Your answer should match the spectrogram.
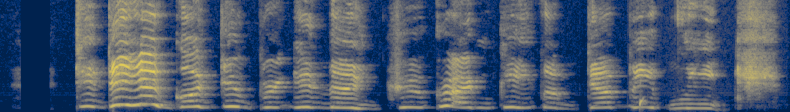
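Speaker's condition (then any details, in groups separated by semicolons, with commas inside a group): Physical speech impairment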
